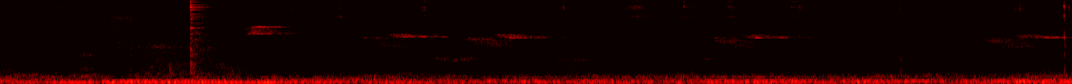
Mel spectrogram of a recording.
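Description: A steady low hum with short bird chirps repeating every second or so, and a few faint light clicks as balsa sticks are handled.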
